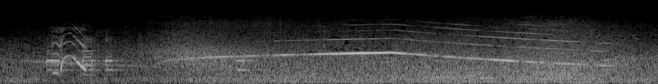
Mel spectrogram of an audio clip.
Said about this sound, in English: He takes a deep breath and watches an ambulance speed by.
